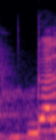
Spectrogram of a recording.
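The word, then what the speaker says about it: Dal: तो डल लेक, डल आप बोलिए, प्रोनाउंस करिए, ऐसे आपको समझ में आएगा।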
